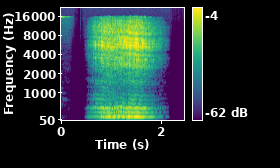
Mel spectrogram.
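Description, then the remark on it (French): A bee buzzes steadily for under two seconds, a loud drone with a rich harmonic hum that swells in and fades out, heard on its own without any talking. “L'abeille est devant le nez de Mireille.”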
